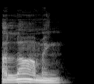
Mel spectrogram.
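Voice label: "alarming", British English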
